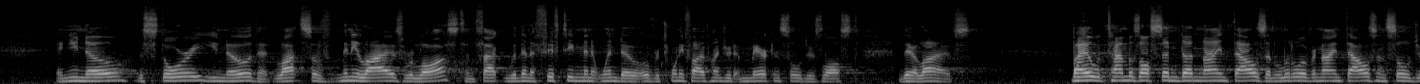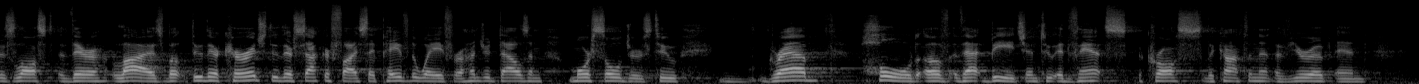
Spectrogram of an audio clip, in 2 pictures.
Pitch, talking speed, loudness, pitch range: 160 Hz, 160 wpm, -33 LUFS, 150-170 Hz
